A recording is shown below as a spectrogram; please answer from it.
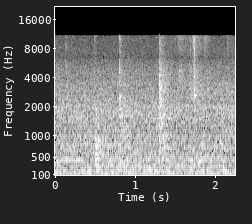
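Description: Room tone in a pause: a steady low hum with a few faint, short clicks, two of them a little more distinct about half a second and just over a second in.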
